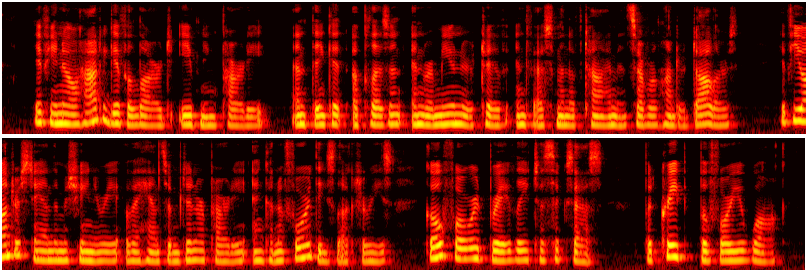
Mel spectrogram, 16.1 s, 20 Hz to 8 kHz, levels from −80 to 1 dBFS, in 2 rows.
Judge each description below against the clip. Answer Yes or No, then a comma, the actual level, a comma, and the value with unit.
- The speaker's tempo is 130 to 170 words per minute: No, average, 180 wpm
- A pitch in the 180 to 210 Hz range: No, medium, 165 Hz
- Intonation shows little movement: Yes, narrow, 1.9 semitones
